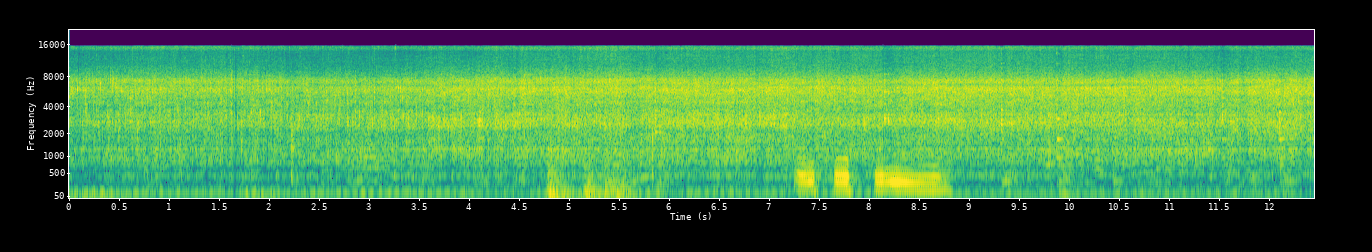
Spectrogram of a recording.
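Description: Chunks of pork frying in hot oil in a wok, a steady loud sizzle, as the pieces are stirred around the pan.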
